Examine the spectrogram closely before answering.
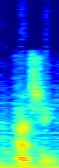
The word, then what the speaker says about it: pestle: And you don't pronounce the T at all, I believe. I believe you just say pestle.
